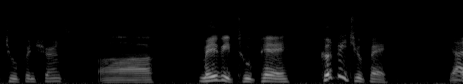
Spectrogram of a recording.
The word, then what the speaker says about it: Toop: Maybe Toupee. Could be Toupee. Yeah, I don't know. Or Taupe Insurance, maybe? I don't think so. Say it right. That's T-O-O-P. That's Taupe. Oh, it's Taupe.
